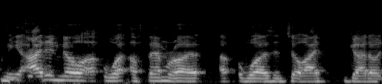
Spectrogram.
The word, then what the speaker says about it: ephemera: Ephemera? Ephemera. Yeah, that's it. Yeah. Ephemera. Ephemera. That sounds like a condition. It sounds really good too. People want that. Well, trust me, I didn't know what ephemera was until I got on YouTube last year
